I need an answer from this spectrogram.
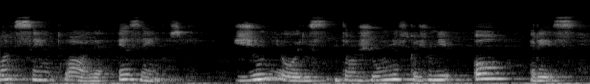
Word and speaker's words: juniores: Juniores, então júnior fica juniores, então a sílaba mais forte não é mais no Ju, é no O, ok?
